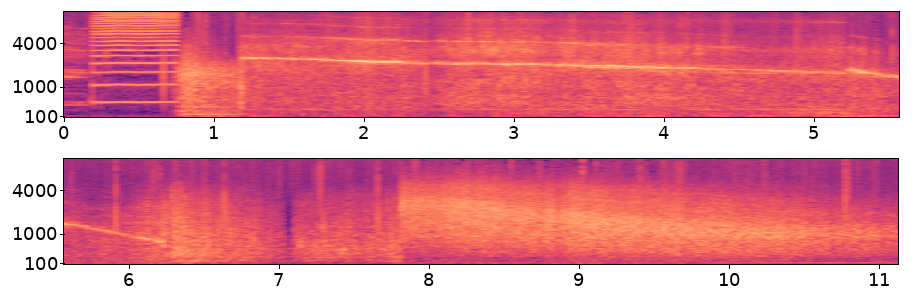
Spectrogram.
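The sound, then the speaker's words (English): Sound effect of a spaceship landing on Earth: a loud, high whistle glides steadily down in pitch over rumbling noise, breaks off briefly, then a broad roar swells up and holds. “Attention, Earth approach orbits. Stand by for Space Scout landing on Earth.”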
